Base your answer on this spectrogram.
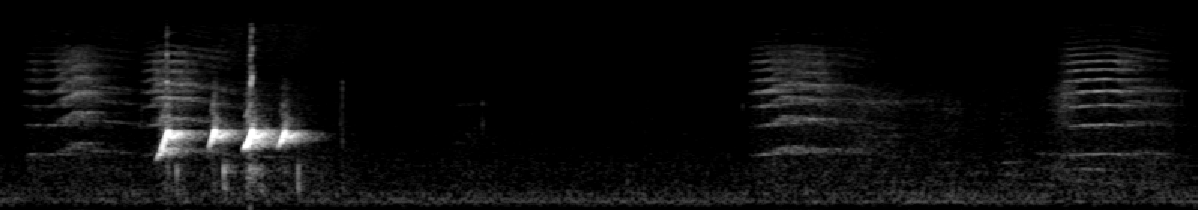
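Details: Cute kitten wandering around a garage during a brake pad change on a Ford Explorer, probably a neighbor's pet: a burst of short high squeaky meows near the start, then two longer drawn-out meows, over faint shop noise.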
